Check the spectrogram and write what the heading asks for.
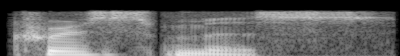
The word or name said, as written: Christmas Island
